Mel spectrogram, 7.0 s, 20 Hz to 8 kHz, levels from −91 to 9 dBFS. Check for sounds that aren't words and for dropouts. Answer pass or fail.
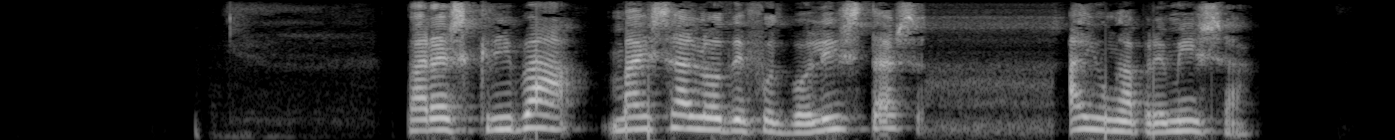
pass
